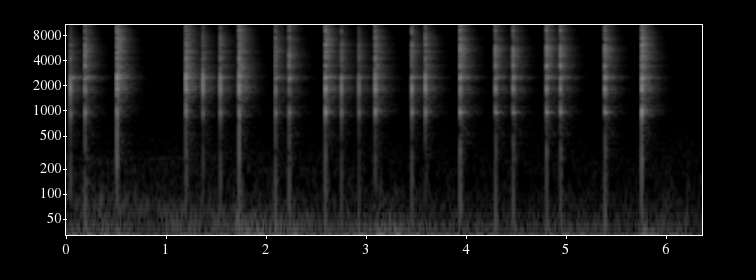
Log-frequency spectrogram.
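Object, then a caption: Pair of wooden rhythm sticks. A pair of light, solid wooden rhythm sticks (claves), about 20 cm long and held in both hands, are knocked against each other in a steady beat. The result is 22 sharp, dry clicks with a bright tone around 2.5 kHz, each dying away almost instantly.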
